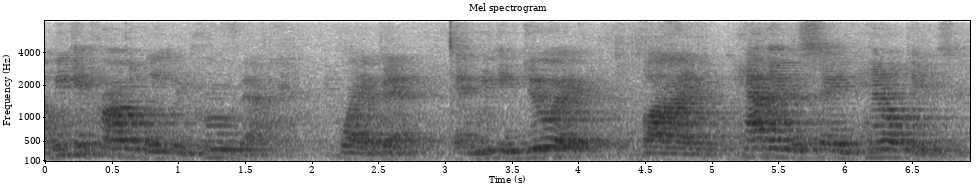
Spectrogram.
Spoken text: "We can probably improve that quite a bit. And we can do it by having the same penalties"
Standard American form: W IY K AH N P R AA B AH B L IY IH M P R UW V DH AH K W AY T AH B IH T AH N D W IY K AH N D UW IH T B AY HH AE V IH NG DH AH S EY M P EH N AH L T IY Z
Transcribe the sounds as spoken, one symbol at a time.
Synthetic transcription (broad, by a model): W IY K AH N P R AA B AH B L IY IH M P R UW V DH AH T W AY AH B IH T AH N W IY K AH N D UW IH T B AY HH AE V IH NG DH AH S EY M P EH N L T IY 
